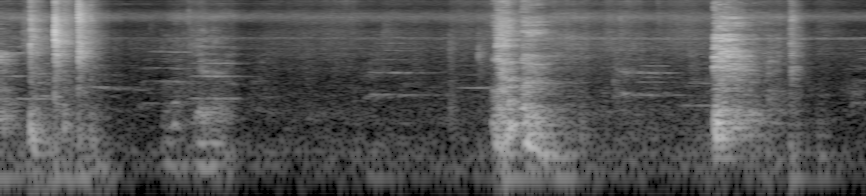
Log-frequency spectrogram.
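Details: Patient with persistent dry cough and shortness of breath, improving during acupressure nerve treatment: several short, sharp, dry cough bursts in a quiet room with faint talk; dry cough.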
